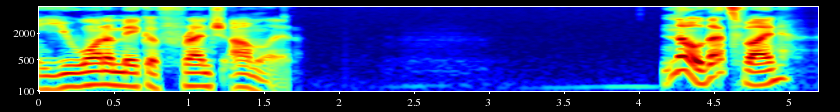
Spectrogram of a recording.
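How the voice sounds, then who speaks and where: A cocky young male chef, condescending and competitive, as a man acts him out, teasing his rival with smug laughs. His voice sits at an ordinary middle pitch. It is recorded close and dry with no room sound. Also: very animated, slow pace, fairly bright tone, no echo, full character voice. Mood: bossy. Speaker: voice actor. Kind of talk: boyfriend ASMR roleplay.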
